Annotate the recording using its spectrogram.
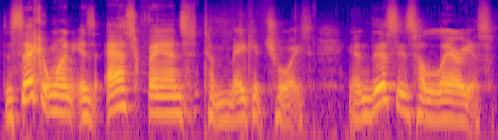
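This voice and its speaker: Male host of a marketing show with a mid-pitched voice, chatty and digressive, casual solo talk with personal anecdotes. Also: big pitch swings, measured pace.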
